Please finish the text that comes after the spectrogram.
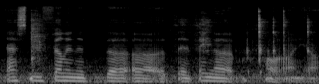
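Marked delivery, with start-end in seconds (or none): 2.6-3.2 hushed aside. Real, not acted. Sneaking up on hiding cat.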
